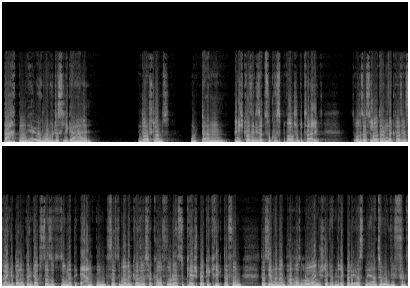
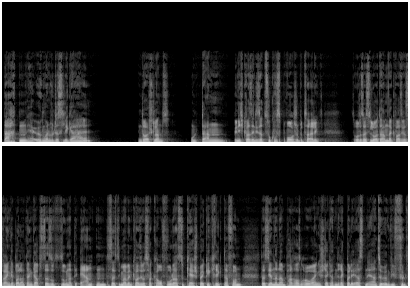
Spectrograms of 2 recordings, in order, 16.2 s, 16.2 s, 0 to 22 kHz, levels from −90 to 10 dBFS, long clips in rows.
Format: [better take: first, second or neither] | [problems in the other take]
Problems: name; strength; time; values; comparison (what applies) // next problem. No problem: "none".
second | distortion; slight; 11% of the sound clipped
